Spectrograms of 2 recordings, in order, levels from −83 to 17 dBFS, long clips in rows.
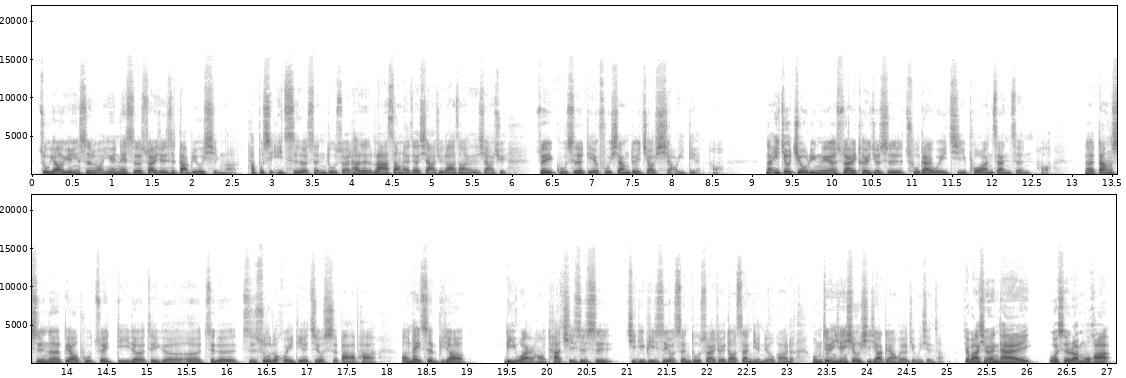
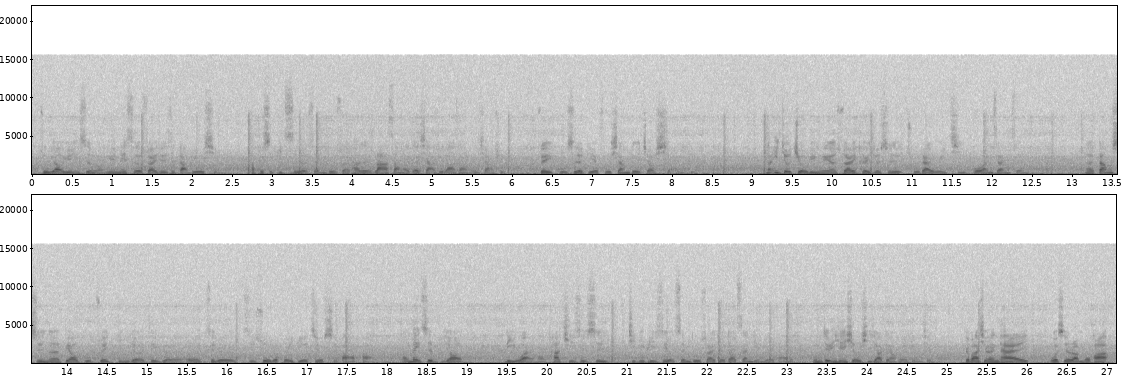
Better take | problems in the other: first | hiss; loud; throughout; 5 dB below the speech

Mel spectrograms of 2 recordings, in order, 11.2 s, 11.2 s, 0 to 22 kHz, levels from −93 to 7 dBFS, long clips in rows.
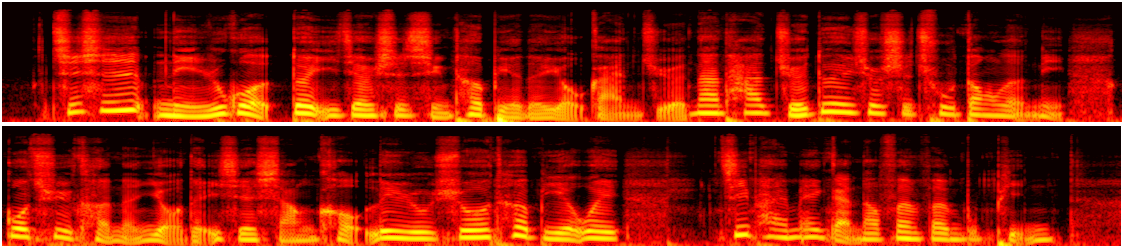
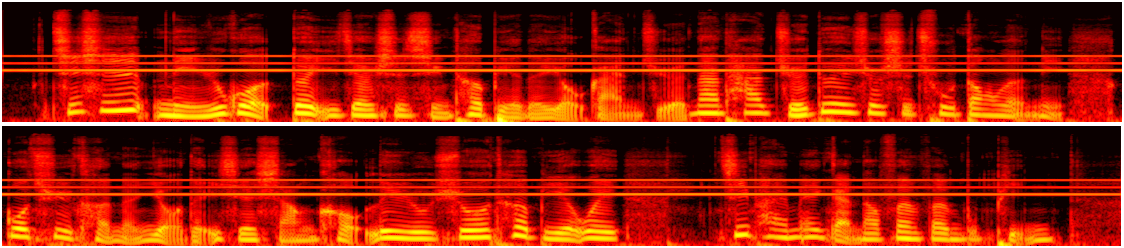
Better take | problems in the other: first | high-pitched whine; loud; throughout; 2.5 kHz, 7 dB below the speech

